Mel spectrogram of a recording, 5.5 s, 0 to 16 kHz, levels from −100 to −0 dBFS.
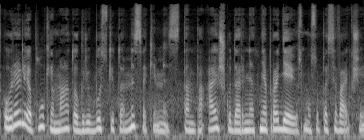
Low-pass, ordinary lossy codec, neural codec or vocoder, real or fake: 14.4 kHz; MP3, 64 kbps; autoencoder, 48 kHz, 128 numbers a frame, DAC-VAE, trained on Japanese speech; fake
